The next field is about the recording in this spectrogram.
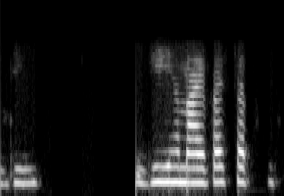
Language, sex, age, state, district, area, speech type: Urdu, female, 18-30, Delhi, North West Delhi, urban, conversation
